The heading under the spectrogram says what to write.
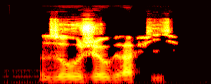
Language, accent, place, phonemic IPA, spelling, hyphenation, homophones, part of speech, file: French, France, Lyon, /zɔ.o.ʒe.ɔ.ɡʁa.fi/, zoogéographie, zo‧o‧géo‧gra‧phie, zoogéographies, noun, LL-Q150 (fra)-zoogéographie.wav
- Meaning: zoogeography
